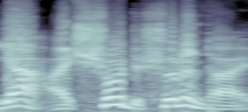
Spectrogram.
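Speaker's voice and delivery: put-on annoyed, angry tone. Retelling what an Uber driver said about his pay: imitating an angry driver. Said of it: "he's getting angry".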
